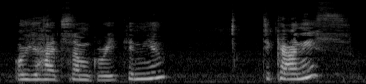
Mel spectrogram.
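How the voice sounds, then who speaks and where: A woman with a high pitch and lively intonation speaks over noticeable background noise. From United Kingdom (born in Lebanon). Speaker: craft artist. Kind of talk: live craft tutorial. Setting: livestream in a Facebook group.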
